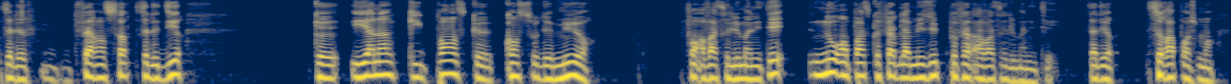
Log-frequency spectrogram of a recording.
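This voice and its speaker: A man's voice: medium pitch, fairly even intonation, moderate pace, no echo, clean studio sound. A man from Senegal, a musician guest, talking earnestly in an interview and slipping into English now and then. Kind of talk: casual interview talk.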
